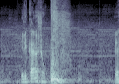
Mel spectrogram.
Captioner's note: thump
